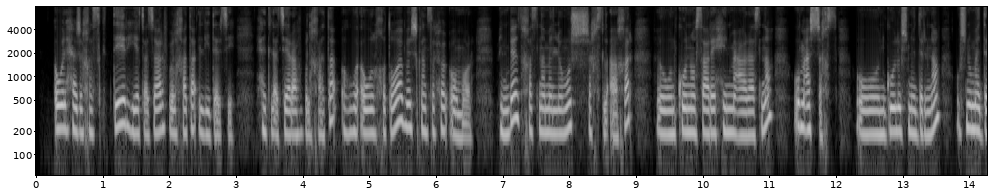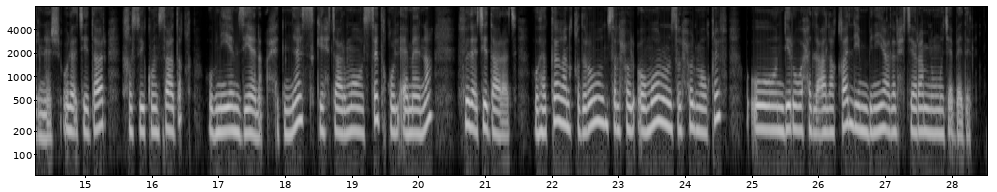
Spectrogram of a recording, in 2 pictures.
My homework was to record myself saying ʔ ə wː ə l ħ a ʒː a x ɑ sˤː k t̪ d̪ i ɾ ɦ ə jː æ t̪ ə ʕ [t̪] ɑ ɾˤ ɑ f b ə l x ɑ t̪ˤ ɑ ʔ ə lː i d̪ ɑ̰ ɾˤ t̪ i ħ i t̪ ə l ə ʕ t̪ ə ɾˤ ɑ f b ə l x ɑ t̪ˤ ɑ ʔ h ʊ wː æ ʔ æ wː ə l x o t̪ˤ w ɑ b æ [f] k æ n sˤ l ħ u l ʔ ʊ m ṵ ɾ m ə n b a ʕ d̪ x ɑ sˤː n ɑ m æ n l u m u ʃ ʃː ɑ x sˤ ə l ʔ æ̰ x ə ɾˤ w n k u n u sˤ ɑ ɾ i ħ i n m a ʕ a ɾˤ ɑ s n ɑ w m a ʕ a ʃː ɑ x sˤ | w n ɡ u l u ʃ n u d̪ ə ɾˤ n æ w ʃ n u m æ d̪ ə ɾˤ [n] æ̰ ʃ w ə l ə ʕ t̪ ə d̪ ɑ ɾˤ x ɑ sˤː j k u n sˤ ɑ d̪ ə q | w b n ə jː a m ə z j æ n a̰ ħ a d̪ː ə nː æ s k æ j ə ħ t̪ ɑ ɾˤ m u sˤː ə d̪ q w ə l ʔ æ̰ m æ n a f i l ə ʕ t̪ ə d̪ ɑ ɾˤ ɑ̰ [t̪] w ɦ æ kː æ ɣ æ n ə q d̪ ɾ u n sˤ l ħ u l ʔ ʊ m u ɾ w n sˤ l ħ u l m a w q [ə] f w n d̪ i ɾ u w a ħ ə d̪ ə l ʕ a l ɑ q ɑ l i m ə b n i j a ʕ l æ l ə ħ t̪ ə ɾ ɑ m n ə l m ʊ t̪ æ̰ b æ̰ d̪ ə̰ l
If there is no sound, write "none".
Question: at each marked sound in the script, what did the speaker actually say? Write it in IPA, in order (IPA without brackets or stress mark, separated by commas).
t̪, ʃ, n, t̪, ə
